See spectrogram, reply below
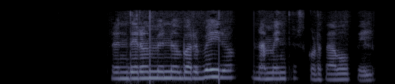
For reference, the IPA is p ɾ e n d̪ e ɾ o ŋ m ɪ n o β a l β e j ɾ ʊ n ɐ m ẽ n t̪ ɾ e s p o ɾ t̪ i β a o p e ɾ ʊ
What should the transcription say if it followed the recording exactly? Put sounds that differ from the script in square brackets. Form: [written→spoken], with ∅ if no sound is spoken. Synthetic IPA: p ɾ e n d̪ e ɾ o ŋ m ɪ n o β a [l→ɾ] β e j ɾ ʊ n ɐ m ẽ n t̪ ɾ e s [p→k] o ɾ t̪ [i→a] β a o p e [ɾ→l] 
